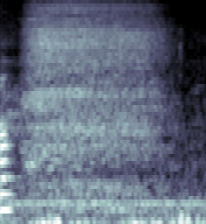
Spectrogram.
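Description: A woman's long, deep audible inhale, lasting about a second and a half, fading out about two-thirds of the way in.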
